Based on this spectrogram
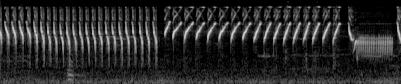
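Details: Pet canary in loud song, opening with a very rapid rattle of high notes, switching to a steady string of crisp downslurred whistles, then a short harsh buzz.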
